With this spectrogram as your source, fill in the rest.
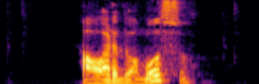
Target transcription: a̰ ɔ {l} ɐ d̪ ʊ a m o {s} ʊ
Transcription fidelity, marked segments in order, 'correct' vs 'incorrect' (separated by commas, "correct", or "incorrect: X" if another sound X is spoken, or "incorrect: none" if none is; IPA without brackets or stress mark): incorrect: ɾ, correct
